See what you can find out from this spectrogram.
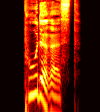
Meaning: second-person singular subjunctive I of pudern
- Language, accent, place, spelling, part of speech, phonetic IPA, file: German, Germany, Berlin, puderest, verb, [ˈpuːdəʁəst], De-puderest.ogg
